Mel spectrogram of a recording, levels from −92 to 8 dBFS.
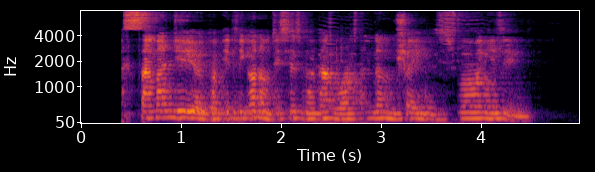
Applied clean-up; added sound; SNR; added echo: neural mask model DeepFilterNet 3.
